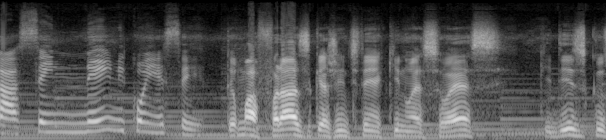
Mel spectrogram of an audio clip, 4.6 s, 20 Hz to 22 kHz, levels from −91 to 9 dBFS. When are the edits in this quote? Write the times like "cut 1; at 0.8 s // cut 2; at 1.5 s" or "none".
cut 1; at 1.7 s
